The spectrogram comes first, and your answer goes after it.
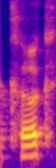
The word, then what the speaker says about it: Kuch: And so, but yeah, my name is Kuch, or Cook is the correct pronunciation.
